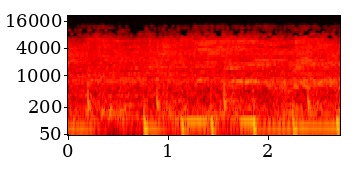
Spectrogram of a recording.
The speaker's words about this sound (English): Boy, the round of applause he's getting right now is pretty staggering. And you had to imagine that's what was going to happen.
